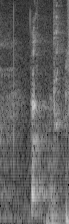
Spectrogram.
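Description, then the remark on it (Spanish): A single sharp sneeze bursts out, a quick explosive puff of breath followed by a brief low rustle, with no talking around it. “Salud.”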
